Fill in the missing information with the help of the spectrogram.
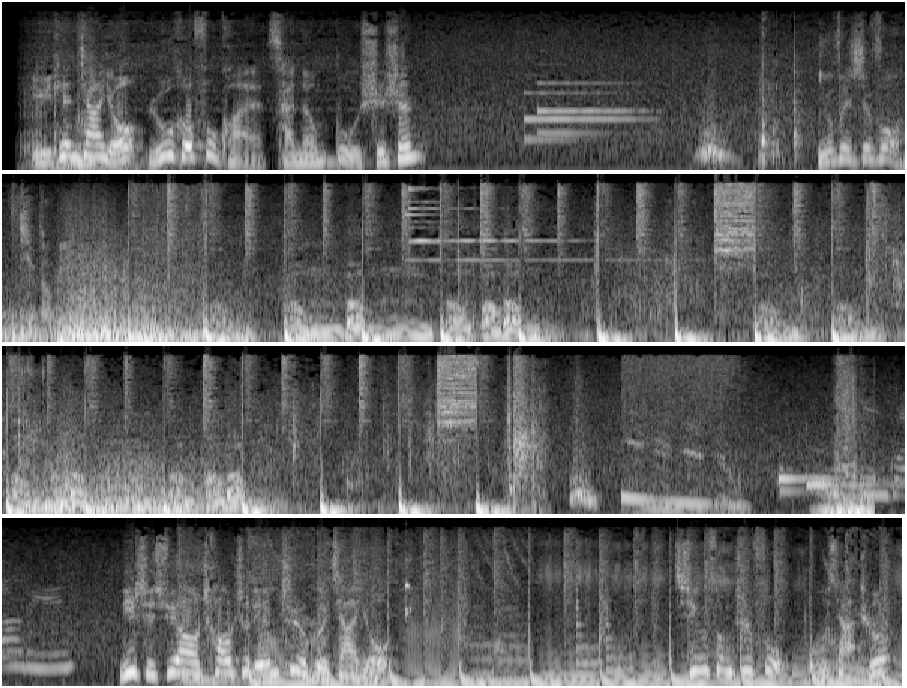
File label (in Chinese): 抖音信息流; 东风日产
